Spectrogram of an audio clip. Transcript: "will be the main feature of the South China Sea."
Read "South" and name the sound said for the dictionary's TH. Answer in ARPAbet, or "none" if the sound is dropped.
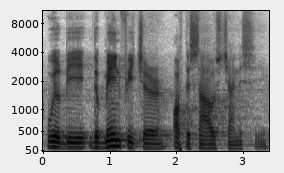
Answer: S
